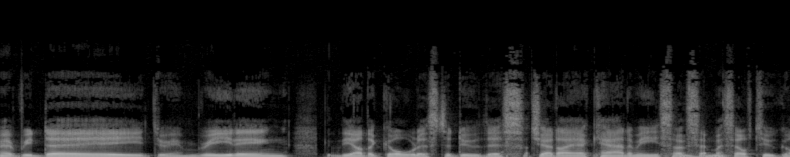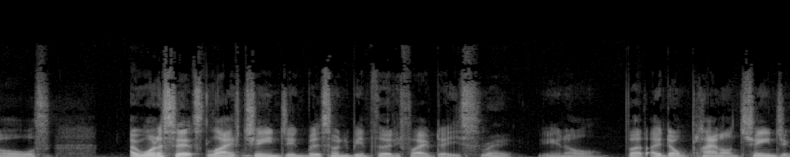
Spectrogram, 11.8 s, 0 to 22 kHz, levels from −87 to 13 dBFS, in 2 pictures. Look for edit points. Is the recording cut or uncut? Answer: cut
